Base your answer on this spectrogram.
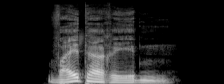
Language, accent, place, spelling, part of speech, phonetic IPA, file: German, Germany, Berlin, weiterreden, verb, [ˈvaɪ̯tɐˌʁeːdn̩], De-weiterreden.ogg
- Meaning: to continue speaking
